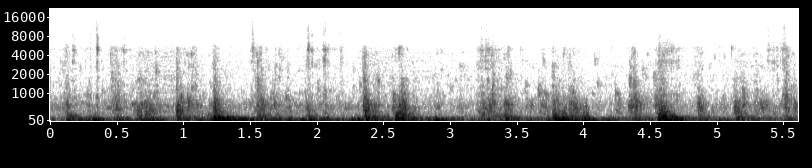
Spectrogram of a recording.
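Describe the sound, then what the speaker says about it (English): Knife grating along the backbone of a whiting while filleting on a boat, a series of rough scraping strokes in irregular bursts, close, with wind noise buffeting the microphone. "You can hear your knife grating against the bones."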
